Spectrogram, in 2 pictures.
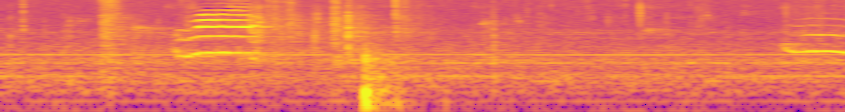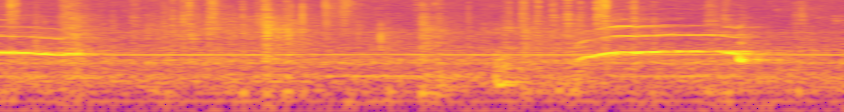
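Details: Scottish Fold and British Shorthair kittens indoors, fighting over a bed; three drawn-out, rising-then-falling meows with rich harmonics, spaced a few seconds apart, with a sharp knock near the second second and faint rustling throughout.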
